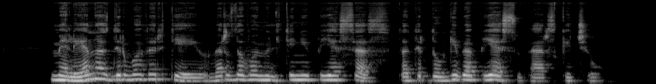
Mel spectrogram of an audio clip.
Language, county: Lithuanian, Vilnius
